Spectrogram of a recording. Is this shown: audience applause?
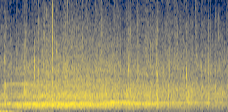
yes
